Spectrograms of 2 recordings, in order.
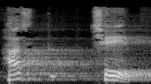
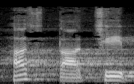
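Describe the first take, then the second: First: No long vowel follows hast. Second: A long aa vowel follows hast. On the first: The speaker calls it right. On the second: The speaker calls it wrong.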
